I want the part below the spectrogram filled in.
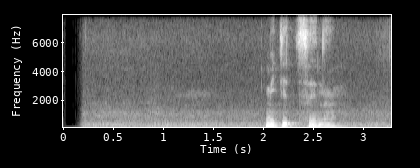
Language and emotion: Russian, neutral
